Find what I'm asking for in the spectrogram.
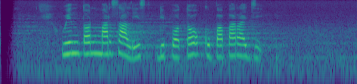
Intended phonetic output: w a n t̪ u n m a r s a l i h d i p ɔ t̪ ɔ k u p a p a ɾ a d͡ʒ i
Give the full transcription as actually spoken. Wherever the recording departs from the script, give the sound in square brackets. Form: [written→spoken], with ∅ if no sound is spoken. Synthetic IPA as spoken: w [a→i] n t̪ [u→ɔ] n m a r s a l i [h→s] d i p ɔ t̪ ɔ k u p a p a ɾ a d͡ʒ i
